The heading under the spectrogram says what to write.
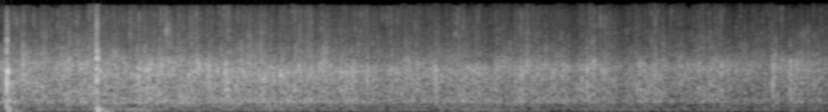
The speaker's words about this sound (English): But what they've been doing this morning, it takes a lot of guts to get up in front of a whole group of people and pray or read the Bible or even put on a sausage sizzle. So I think it'd be worthwhile giving them a round of applause today.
